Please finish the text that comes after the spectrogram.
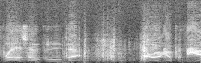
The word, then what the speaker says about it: Ra's al Ghul: Yeah, and I know her father's name is supposed to be pronounced Ra's al Ghul, but growing up with the animated series, I still say Raish.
